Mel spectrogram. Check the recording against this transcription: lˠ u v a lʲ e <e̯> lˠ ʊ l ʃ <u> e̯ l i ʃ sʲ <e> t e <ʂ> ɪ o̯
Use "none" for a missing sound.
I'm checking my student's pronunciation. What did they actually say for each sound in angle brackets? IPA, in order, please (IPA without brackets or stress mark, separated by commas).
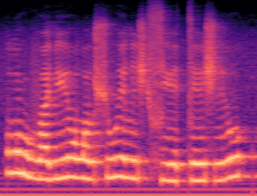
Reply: o̯, u, e, ʃ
